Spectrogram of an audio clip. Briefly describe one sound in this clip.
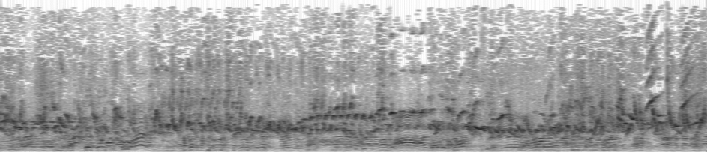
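A small bird sings rapid, warbling chirps without pause.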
